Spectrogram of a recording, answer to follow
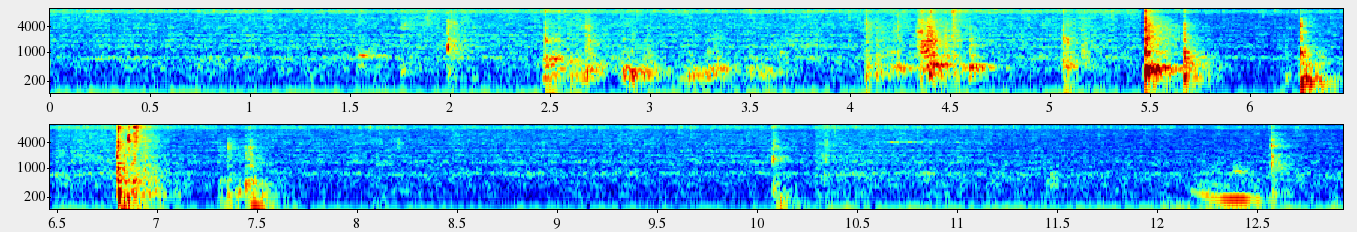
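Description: Plastic food container being opened and handled: a scatter of light clicks and knocks from the lid and container, with two louder knocks in the middle, over a steady hiss.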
